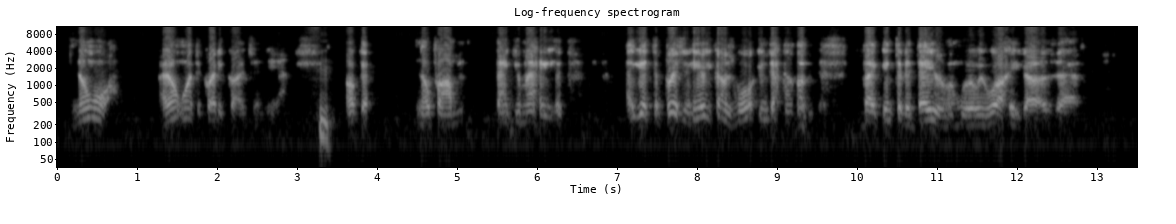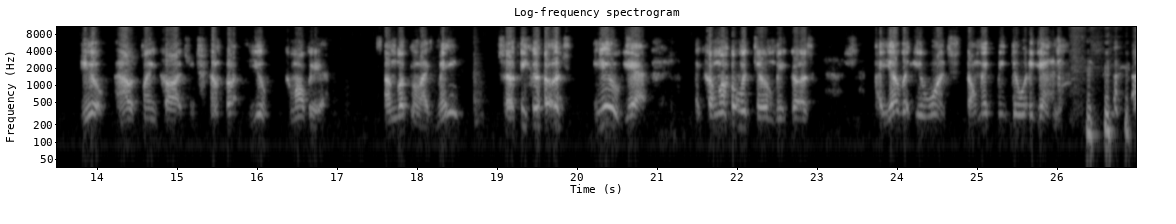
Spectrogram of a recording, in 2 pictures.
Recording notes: On the phone during this interview due to not waiting for his face to be seen.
